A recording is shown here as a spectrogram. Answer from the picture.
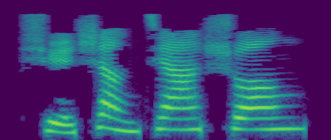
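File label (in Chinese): "雪上加霜", Mandarin Chinese; hsk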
